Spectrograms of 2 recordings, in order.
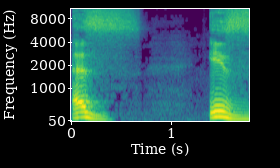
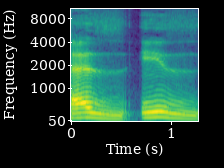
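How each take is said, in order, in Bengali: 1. z ধ্বনিটি খুব শক্ত করে বলা হয়। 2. z ধ্বনিটি হালকা গুঞ্জনের সঙ্গে বলা হয়। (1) "খুব শক্ত করে" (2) "হালকা করে আমরা বাজাবো"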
